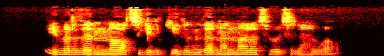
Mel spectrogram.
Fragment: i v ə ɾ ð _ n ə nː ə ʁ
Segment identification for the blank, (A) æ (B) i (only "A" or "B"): A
